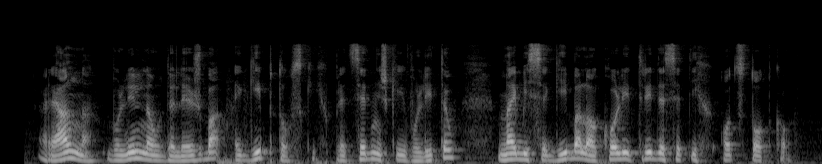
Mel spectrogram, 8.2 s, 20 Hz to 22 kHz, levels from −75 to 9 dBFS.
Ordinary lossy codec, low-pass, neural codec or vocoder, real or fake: none; 7.2 kHz; none; real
